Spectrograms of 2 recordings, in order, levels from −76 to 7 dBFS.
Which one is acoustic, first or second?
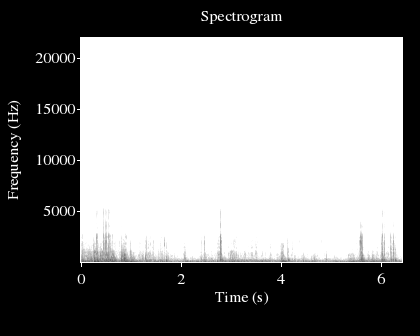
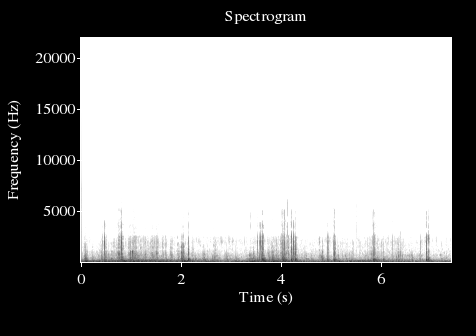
second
